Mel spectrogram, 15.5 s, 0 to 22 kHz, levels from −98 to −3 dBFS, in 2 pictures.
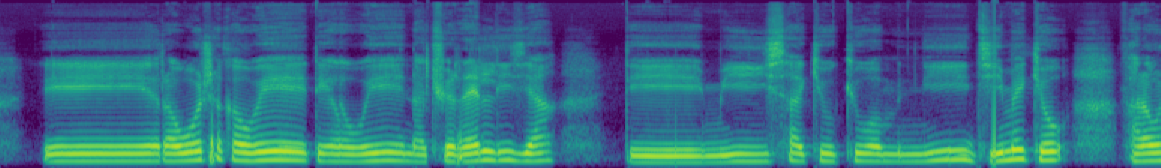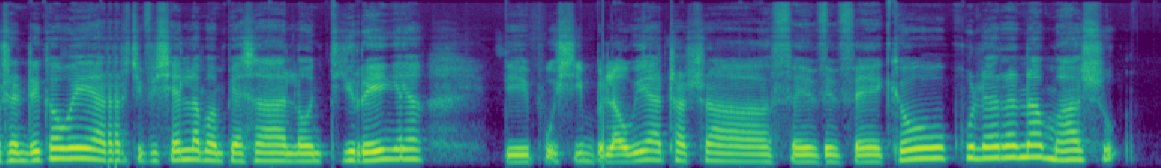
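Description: At 2.25 s the audio stutters: a repeated frames fault, where a 46 ms block of compressed frames is decoded twice, adding 46 ms. A waveform shows the same short shape twice in a row, and a spectrogram shows a duplicated slice. At 4.51 s a repeated buffer fault gives a quick click, as a 10 ms buffer is replayed once when new audio arrived late. It appears as a tiny identical waveform segment with a hard edge. The same frame stutter returns at 6.32 s. From 6.62 to 6.64 s the buffer plays twice more, heard as a brief buzz and seen as a short periodic pattern. At 8.45 s the 46 ms block plays two extra times, adding about 93 ms and looking like three matching spectrogram slices. A single repeat follows at 10.40 s. Another buffer click comes at 11.76 s. From 13.24 to 13.38 s a longer 139 ms block of frames repeats, a stutter showing as a copied stretch of spectrum.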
